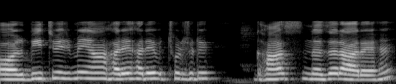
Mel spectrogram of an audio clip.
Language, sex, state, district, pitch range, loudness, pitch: Hindi, female, Chhattisgarh, Sukma, 240-270 Hz, -17 LUFS, 255 Hz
